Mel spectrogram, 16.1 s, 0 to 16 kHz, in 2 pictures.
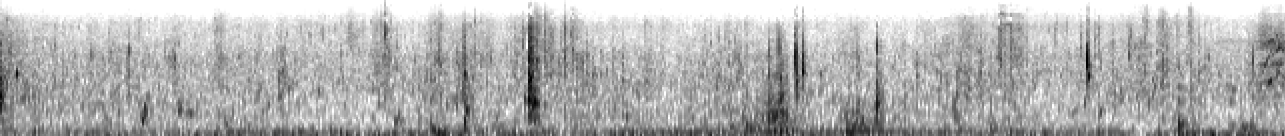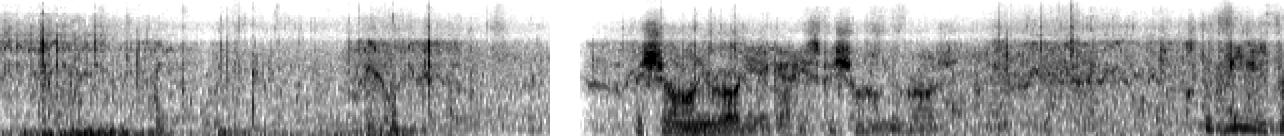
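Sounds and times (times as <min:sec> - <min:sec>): wind buffeting microphone: 0:00.0 - 0:11.2
water slapping against boat hull: 0:00.0 - 0:11.5.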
